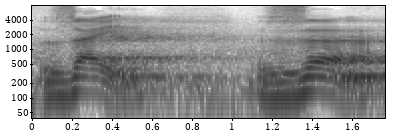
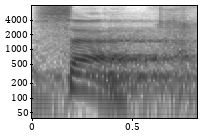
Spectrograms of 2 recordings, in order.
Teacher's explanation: Huruf zai dia tak ada angin lah. Kalau sin dia ada angin, dia akan keluar hembus, itu hamas. Tapi huruf zai dia tidak ada sifat tidak ada sifat hamas, dia jahar.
